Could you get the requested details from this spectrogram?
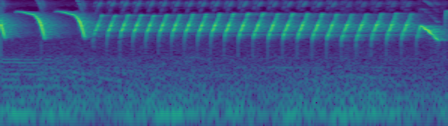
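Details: Canary in full song as a training model for White-rumped Shamas: two falling whistles open a long, rapid series of identical sharp chirps, about seven per second, closing with another swoop.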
